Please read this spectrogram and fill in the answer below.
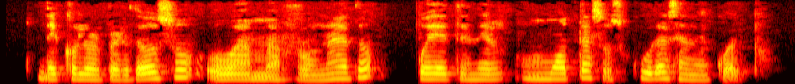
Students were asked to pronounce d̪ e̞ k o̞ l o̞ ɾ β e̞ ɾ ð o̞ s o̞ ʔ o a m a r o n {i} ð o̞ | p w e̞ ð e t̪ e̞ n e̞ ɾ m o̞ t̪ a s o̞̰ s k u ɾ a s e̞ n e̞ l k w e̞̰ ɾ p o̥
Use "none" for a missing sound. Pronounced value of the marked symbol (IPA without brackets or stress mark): a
